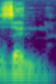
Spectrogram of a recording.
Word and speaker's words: Zen: अब ये चान मेडिटेशन का प्रैक्टिस चाइना से जापान गया और चान का उधर zen बन गया। प्रोनाउंसिएशन हुआ जेन।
